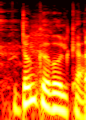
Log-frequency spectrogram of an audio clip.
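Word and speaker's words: Donckerwolke: Luke Dunkervulka. Dunkervulka. – That sounds about right. – Yes. – It sounds like what it looks like.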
